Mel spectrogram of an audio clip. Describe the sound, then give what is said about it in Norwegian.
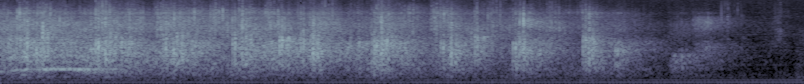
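A church audience applauds with steady, dense clapping that tapers off toward the end over a faint low hum. “Gi Jesus en skikkelig applaus I formiddag.”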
